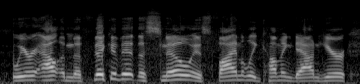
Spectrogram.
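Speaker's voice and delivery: high-pitched, building to a loud, gleeful shout; excited live report. Real, not acted. Reporter making a snow angel on air, excitedly building to a shout. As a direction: throw to the weather with mounting excitement.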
